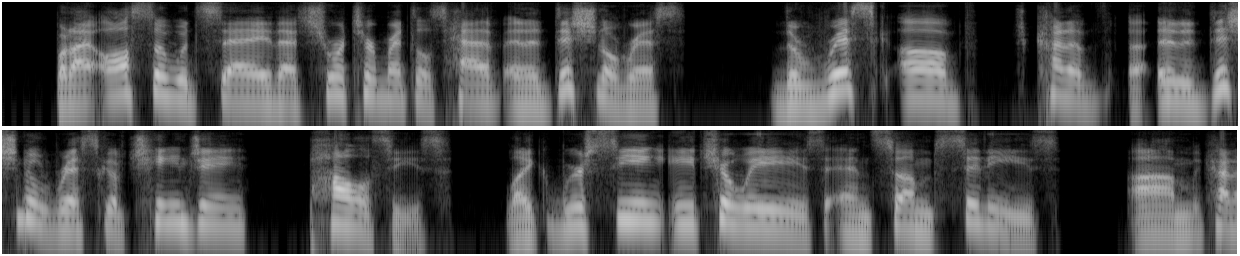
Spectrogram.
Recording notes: This was a live class recorded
